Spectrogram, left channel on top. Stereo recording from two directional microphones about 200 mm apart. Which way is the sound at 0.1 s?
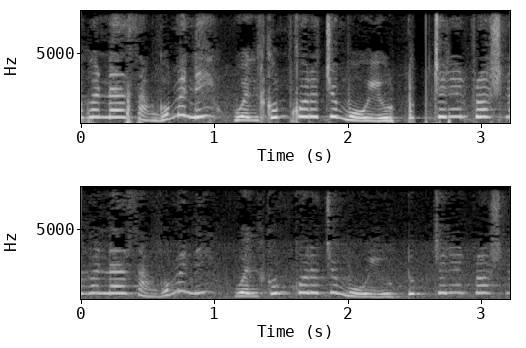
50° left (ahead or behind).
